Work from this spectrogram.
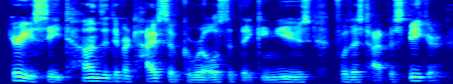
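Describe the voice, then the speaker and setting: A man with a somewhat low voice narrates a product tour for viewers. His delivery is informal and approving, as he points out one feature after another. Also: normal speed, a bit bright.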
